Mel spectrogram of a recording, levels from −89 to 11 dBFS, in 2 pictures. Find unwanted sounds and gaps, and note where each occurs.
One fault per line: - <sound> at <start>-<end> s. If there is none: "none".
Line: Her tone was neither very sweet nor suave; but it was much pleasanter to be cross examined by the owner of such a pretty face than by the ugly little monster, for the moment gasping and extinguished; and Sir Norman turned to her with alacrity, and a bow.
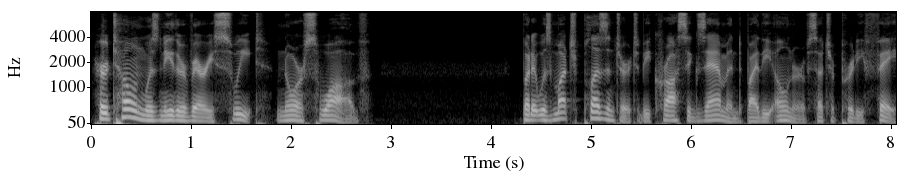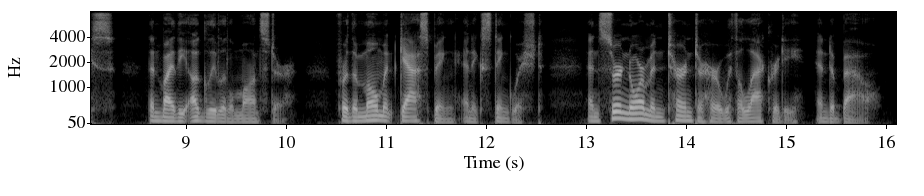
none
